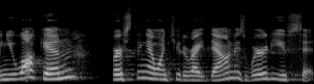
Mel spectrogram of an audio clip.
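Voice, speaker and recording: Very fast speech comes from a woman with a fairly high pitch and ordinary pitch variation. The recording is very clean with a silent background. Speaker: poet and writer giving a conference talk. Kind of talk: workshop talk to an audience. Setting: conference room with live audience, cordless mic. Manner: loud.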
